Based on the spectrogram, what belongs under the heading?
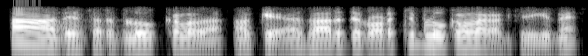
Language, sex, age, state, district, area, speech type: Malayalam, male, 18-30, Kerala, Idukki, rural, conversation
